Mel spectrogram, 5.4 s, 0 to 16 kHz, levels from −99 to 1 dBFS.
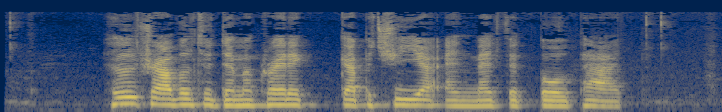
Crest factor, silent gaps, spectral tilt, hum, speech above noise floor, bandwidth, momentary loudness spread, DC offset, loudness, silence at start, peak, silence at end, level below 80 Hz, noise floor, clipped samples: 20 dB; none; -5 dB/octave; none; 40 dB; 11.5 kHz; 11 LU; under 0.1%; -21 LUFS; 0.8 s; -2 dBFS; 0.45 s; -60 dBFS; -60 dBFS; under 0.1%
